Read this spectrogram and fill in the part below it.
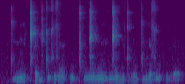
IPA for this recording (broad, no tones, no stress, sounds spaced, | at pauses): tʲ ḛ nʲ ũ lʲ a ǁʰ ɛ ɡ i t ṵ s ɯ z ɛ̃ | ṵ ǁʰ ṵ ŋ͡ǁ e w ũ lʲ ṵ lʲ ŋ͡ǁ e lʲ u t r e w tʲ ɯ lʲ a z ṵ h ɯ r ɛ̰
